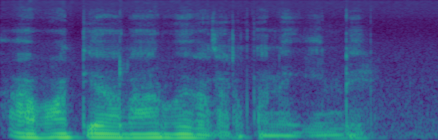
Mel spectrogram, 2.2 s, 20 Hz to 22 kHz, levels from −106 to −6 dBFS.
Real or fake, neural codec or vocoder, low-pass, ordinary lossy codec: fake; vocoder, 44.1 kHz, 128 mel bands every 512 samples, BigVGAN v2; none; none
